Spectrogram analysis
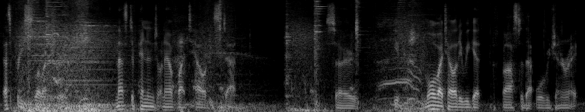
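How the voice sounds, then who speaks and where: Very deep-voiced man with a tired voice. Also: normal speed, long pauses. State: tired voice after a cold, cutting out at times. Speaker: let's play host. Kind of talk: casual gameplay commentary. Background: game music.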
